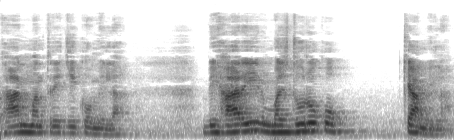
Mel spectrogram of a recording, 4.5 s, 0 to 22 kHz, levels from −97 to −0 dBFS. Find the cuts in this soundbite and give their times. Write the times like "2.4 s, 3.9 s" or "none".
none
